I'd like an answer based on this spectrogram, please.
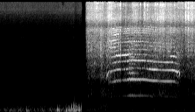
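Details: Goats of one family eating in a forest; after a stretch of low rumbling noise, a single steady, harmonic, level bleat of about a second and a half.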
